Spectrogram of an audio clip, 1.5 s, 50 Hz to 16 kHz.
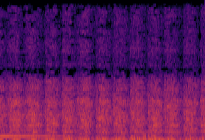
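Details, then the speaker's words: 2000 Jaguar VP SC project car that sat long enough for its fuel to smell like lacquer: even starter cranking at about five pulses a second, consistent, no firing or catch; cranks but no start. "so we'll get nothing right now but at least it does crank over and the cranking sounds very very consistent so"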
